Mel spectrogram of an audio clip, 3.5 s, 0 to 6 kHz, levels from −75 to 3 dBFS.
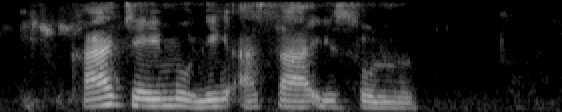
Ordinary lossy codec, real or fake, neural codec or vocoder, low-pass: MP3, 48 kbps; fake; codec, 16 kHz, 4.8 kbps, FACodec; 5.4 kHz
